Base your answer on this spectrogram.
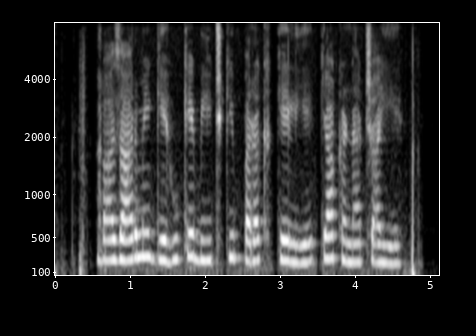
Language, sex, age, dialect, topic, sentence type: Hindi, female, 18-24, Marwari Dhudhari, agriculture, question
